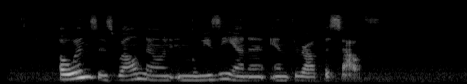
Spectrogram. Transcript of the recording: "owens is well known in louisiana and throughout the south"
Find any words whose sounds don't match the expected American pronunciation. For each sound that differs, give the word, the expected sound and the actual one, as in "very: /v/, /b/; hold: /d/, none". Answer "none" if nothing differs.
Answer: none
